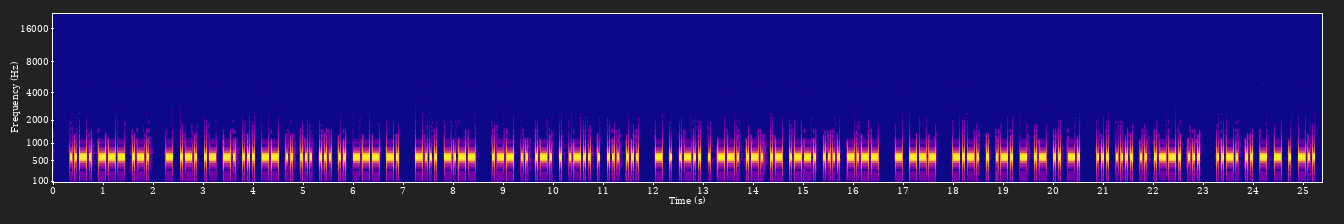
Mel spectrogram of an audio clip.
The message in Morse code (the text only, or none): FOR TRANSMISSION BY WIRELESS TELEGRAPHY TO CERTAIN SHIPS FITTED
